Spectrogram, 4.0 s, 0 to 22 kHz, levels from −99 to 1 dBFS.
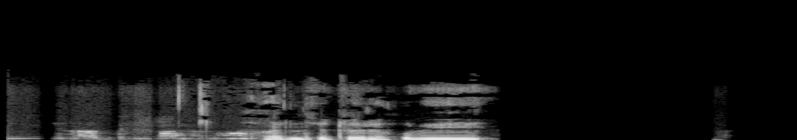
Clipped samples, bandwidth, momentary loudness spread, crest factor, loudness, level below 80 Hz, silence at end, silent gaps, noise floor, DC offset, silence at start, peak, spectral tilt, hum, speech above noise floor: under 0.1%; 8.8 kHz; 19 LU; 16 dB; -13 LUFS; -54 dBFS; 1.6 s; none; under -90 dBFS; under 0.1%; 0.05 s; 0 dBFS; -8.5 dB/octave; none; over 77 dB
